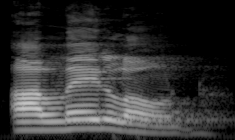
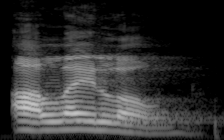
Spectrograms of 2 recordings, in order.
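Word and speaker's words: allelon (ἀλλήλων): The one word in the Greek is pronounced allelon, allelon.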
